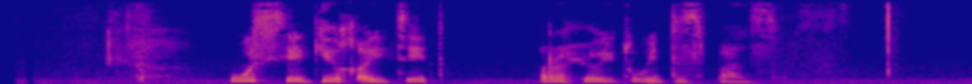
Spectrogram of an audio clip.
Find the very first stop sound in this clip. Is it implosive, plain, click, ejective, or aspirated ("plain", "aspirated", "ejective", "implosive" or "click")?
plain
